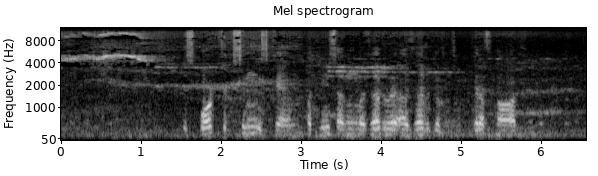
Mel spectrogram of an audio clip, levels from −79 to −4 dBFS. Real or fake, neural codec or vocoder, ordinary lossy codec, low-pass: real; none; MP3, 96 kbps; 10.8 kHz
